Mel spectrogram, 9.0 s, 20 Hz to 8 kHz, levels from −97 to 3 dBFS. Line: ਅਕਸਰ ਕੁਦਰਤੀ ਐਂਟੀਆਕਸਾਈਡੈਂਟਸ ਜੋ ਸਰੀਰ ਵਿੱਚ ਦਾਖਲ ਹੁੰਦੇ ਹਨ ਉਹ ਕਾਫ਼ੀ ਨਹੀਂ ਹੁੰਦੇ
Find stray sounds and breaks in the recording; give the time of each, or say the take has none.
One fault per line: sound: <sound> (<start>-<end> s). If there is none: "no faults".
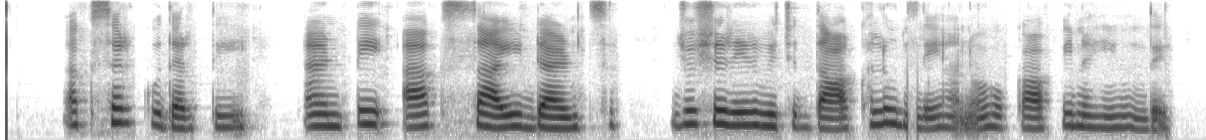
sound: dropout (6.8-6.9 s)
